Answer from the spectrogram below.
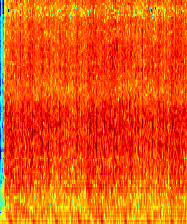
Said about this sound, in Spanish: Escuchas los aplausos con los que se rompía ese minuto de silencio.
